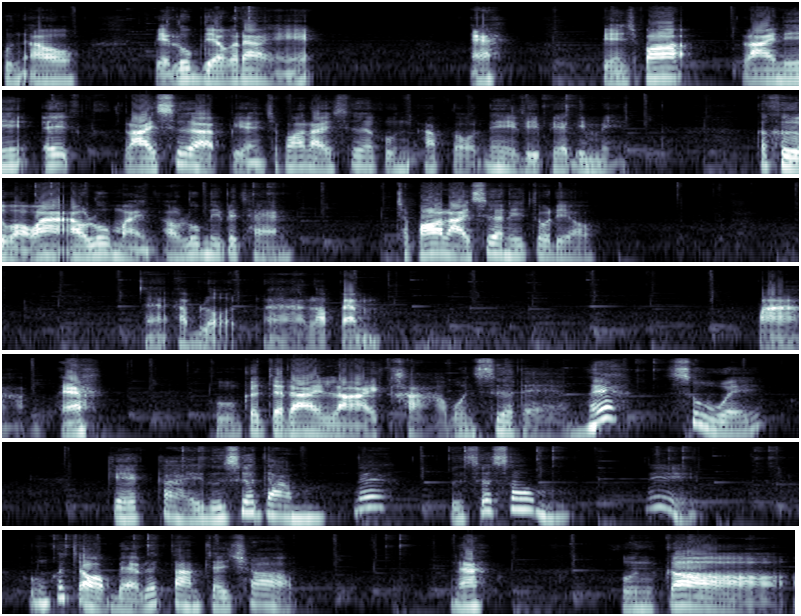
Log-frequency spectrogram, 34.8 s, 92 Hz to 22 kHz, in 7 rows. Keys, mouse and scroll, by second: 0.5 scroll down 1, 1.3 click, 1.9 middle click, 3.1 middle click, 5.2 middle click, 6.7 middle click, 8.2 click, 10.0 click, 11.3 click, 12.9-14.9 scroll up 4, 17.4-17.8 scroll up 2, 20.1-20.7 scroll down 2, 23.7 click, 24.3 scroll down 2, 25.8 click, 27.5 click, 28.1 click, 28.9 click, 29.4 click, 30.0 click, 30.5 click, 32.1 click, 32.8-33.2 scroll down 1, 33.2-33.5 scroll up 1, 34.4-34.8 scroll up 1.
